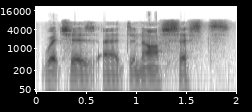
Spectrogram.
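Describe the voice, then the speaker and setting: A man with a very low voice and a softened Scouse accent hosts a live question-and-answer stream. He talks in a loose, conversational way, thinking aloud as he goes. His voice sits close and dry, with no room around it. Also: level tone, a little slow, no echo, lo-fi sound. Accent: toned-down Scouse. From Merseyside, England. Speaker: host answering viewer questions.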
